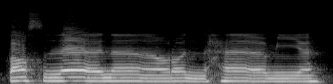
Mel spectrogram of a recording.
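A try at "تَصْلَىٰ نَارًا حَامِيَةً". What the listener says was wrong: Ta kita bahas tadi, ta tipis ya. Jangan sampai menjadi tebal karena shad yang tebal. Jadi tetap ta, bukan to.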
